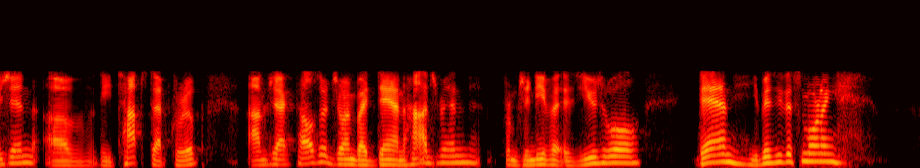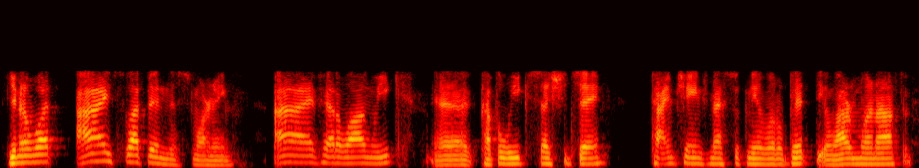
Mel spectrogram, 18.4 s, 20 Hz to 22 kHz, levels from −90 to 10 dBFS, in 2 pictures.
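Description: From start to finish the speech carries plainly audible G.729 codec damage. The codec rebuilds each short frame from a vocal tract filter, a pitch estimate and a few pulses, so nothing survives above 4 kHz, and voiced sounds take on a rough, buzzy, slightly synthetic texture consistent with G.729A at 8 kbit/s. A simple 4 kHz low-pass would dull the speech without that grainy, reconstructed quality, which is what separates this from plain band-limiting.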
